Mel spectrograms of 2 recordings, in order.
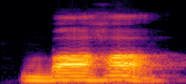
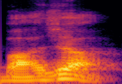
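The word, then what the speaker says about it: Baja: बोलते हैं, दे प्रोनाउंस, वहां के लोग इसे बाहा प्रोनाउंस करते हैं बट लिखते हैं बाजा।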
